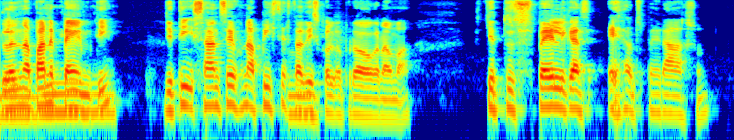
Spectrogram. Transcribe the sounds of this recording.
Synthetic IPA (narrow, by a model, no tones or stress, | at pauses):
ðilɐðinɐpɐne̞pe̞mt̪i | ʝɐt̪isɐnd̪se̞xunɐpist̪eft̪ɐðisko̞lo̞pɾo̞ɣɾɐmɐ̰ | ce̞t̪uspelikɐnseθɐt̪u̥spe̞ɾɐsun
